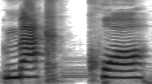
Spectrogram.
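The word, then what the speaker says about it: Macquarie: Should I leave him a comment saying it's pronounced Mquari?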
